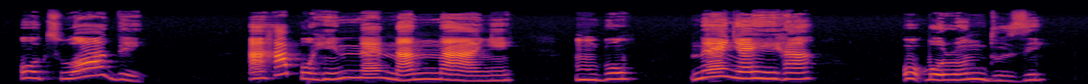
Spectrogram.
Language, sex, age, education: Igbo, female, 15-29, tertiary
